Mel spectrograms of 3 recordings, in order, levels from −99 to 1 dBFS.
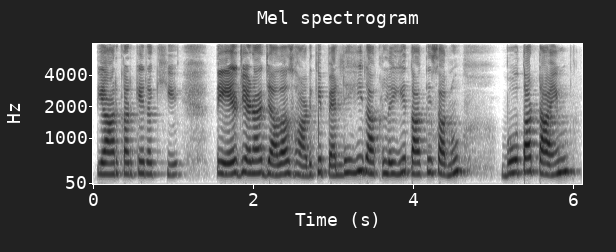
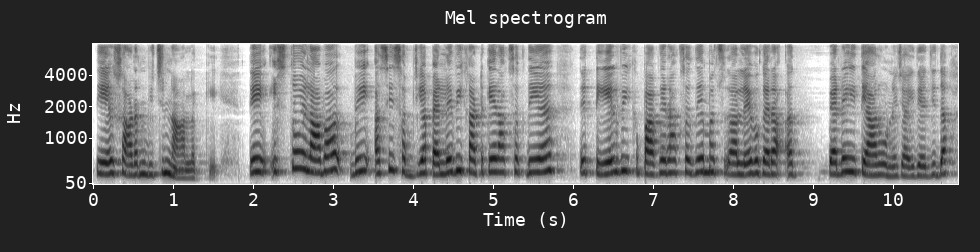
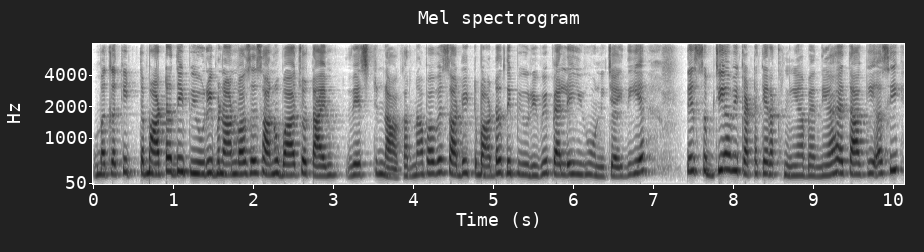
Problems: none marked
